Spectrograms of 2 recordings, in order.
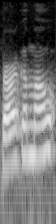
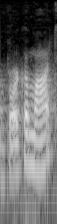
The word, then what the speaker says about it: bergamot: started anyway all right so bergamo or bergamot depending on how you pronounce it that's one that that's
